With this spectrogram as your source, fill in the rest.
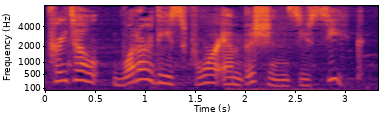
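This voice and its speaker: A woman playing a composed, wary young sister in a fantasy video game, speaking in a formal, measured way. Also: a little high, very animated, a little mellow, slight background noise. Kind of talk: video game character acting.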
